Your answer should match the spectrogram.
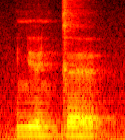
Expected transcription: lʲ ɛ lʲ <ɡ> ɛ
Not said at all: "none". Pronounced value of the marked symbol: ɡ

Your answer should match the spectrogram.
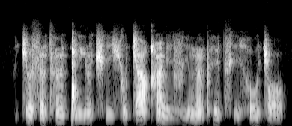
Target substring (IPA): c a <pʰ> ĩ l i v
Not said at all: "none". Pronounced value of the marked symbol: qʰ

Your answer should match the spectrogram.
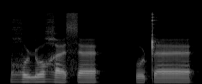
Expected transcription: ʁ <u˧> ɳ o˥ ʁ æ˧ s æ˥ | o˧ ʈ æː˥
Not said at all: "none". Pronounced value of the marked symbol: u˧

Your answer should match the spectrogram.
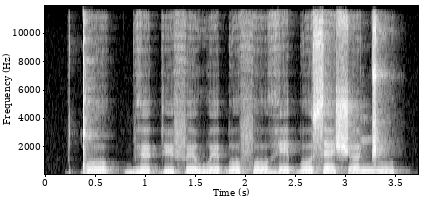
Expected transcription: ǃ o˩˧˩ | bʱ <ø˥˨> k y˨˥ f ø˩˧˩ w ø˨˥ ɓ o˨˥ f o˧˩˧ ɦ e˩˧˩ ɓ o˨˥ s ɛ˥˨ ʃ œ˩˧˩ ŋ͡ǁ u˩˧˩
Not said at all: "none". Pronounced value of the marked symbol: ø˥˨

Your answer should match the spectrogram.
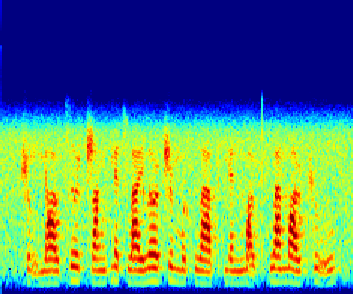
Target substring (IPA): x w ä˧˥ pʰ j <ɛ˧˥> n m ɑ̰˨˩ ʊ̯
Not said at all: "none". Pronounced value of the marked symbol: ɛ˧˥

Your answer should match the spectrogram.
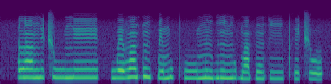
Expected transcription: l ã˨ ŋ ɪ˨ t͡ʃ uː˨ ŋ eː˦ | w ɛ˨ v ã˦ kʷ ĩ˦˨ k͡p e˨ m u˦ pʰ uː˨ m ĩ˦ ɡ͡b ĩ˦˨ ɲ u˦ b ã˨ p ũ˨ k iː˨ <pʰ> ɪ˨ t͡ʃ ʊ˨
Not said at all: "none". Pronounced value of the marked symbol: pʰ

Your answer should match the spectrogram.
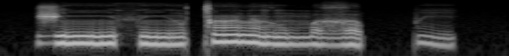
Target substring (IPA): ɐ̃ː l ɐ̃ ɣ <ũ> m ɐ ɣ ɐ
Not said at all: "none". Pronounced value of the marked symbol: ũ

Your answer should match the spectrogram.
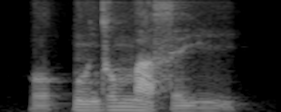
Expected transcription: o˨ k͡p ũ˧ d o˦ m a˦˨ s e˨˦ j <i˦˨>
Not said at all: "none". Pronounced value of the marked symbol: i˦˨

